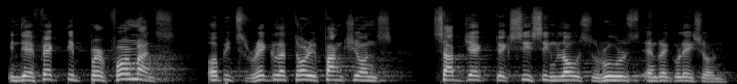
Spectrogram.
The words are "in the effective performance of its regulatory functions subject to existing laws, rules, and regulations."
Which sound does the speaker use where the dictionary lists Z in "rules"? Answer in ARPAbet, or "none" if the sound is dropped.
S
